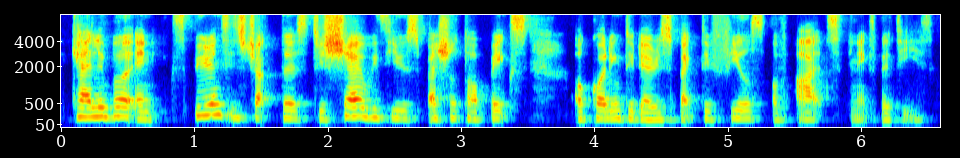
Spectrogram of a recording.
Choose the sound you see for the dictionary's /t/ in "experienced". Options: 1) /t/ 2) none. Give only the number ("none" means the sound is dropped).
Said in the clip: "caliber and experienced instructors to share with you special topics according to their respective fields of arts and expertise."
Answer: 2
